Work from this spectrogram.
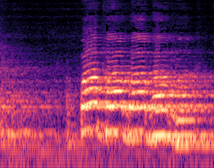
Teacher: अब मैं अगर त थ द देखूं तो त थ द ध न, अब ये क्या होता है, ये देखिए जीवान दांतों से टकराती है, हवा दांत पर प्रेशर पड़ता है, ये सारे वर्ण कहलाते हैं दंत्य। प फ ब भ म, इनका उच्चारण अगर आप करके देखेंगे तो होठ आपस में टकराते हैं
